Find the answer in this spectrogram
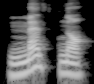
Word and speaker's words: maintenant: We will most likely pronounce it like menno.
